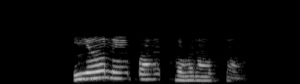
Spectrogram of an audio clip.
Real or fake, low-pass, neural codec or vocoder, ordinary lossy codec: real; 3.6 kHz; none; AAC, 24 kbps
